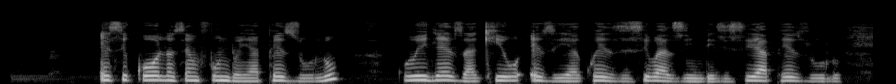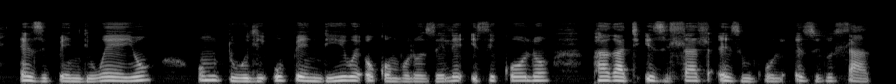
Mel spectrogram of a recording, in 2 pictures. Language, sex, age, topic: North Ndebele, female, 25-35, education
